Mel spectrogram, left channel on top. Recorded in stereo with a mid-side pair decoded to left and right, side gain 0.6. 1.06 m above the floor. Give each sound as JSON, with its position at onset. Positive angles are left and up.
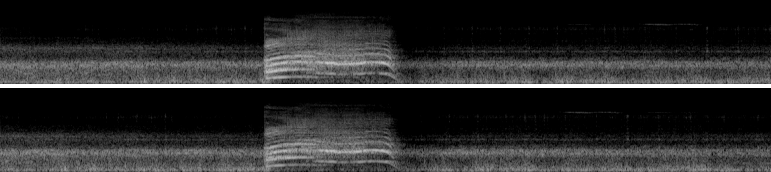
{"t": 2.6, "sound": "a scream", "azimuth_deg": 25, "distance_m": 0.6}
